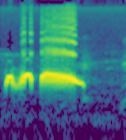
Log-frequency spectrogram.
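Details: Single song phrase of a spotted dove in the high, ringing 'kim đồng' voice style. A quick two-part wavering note leads into a long, loud, gently falling coo.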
